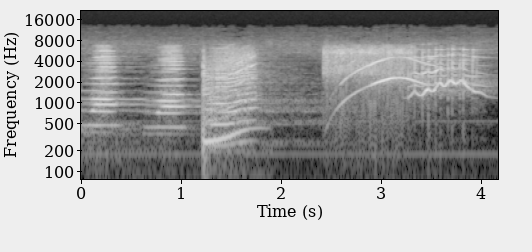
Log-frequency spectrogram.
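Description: A cartoon character's voice giving a few short laughs and a rising cry, then a cartoon magic sound effect: a hiss with a whistling tone that rises, falls and wobbles.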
